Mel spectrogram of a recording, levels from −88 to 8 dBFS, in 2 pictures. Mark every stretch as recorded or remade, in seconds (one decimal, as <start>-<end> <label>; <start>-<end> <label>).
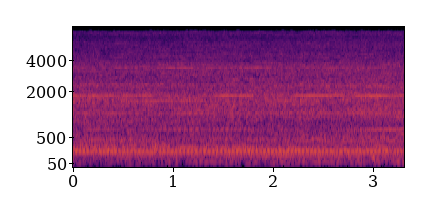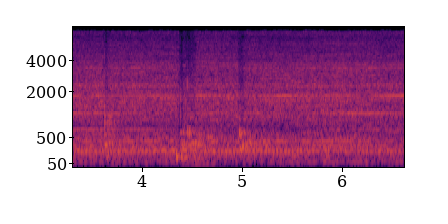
0.0-2.6 recorded; 2.6-3.5 remade; 3.5-4.7 recorded; 4.7-5.8 remade; 5.8-6.6 recorded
